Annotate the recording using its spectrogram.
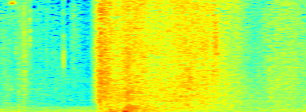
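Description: A body plunges into water with a loud splash.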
